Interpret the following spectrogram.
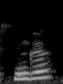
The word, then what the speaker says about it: singer: singer you're saying singer no no no G sound okay don't say GG but say singer singer you were very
